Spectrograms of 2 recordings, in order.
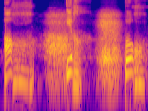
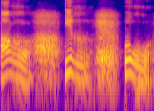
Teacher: یہ خا اور غین کا ایک ہی مخرج ہے، لہذا ادا کرتے ہوئے اس بات کا خیال رکھیے گا کہ خا غین نہ بنے اور غین کی آواز کے میں خا کی آواز پیدا نہ ہو۔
